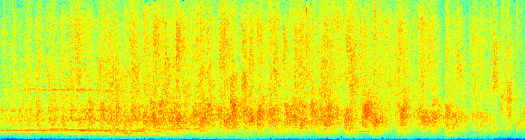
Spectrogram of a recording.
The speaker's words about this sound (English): And by the way, my co-host of Childish, the other podcast that I host, just walked in. Everyone give Greg Fitzsimmons a round of applause.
